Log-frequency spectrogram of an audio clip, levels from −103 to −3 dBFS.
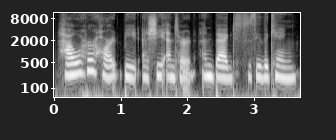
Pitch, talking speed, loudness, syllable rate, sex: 210 Hz, 210 wpm, -17 LUFS, 4.5 syllables/s, female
